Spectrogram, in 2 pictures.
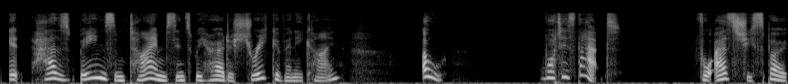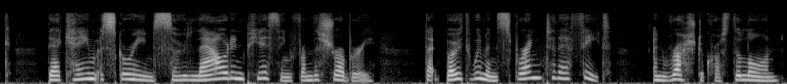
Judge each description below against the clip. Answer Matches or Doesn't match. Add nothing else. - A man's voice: Doesn't match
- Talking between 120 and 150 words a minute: Doesn't match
